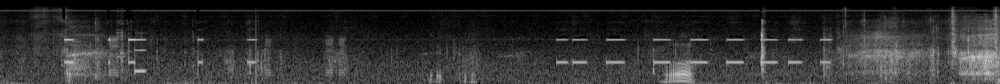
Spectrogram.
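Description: Fortuna Pro2 metal detector giving short, identical mid-pitched beeps as its coil is swept over a shallow buried target: a few scattered beeps early, then a run of about three beeps a second from about halfway until past eight seconds, signalling a coin lying near the surface.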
